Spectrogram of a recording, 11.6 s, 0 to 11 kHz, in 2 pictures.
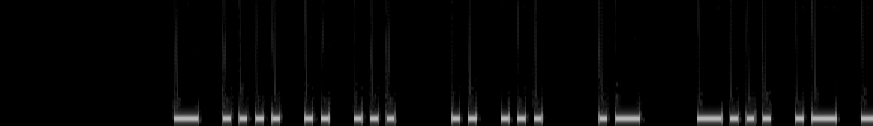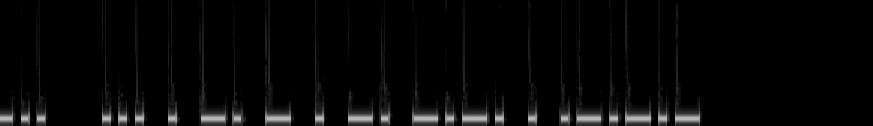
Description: Morse code, heard as a keyed tone, about 22 wpm, 700 Hz. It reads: THIS IS A BAD SENTENCE.
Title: Sentences from Top 1000 Words - Review Part 1 - 22wpm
